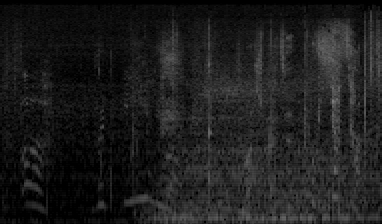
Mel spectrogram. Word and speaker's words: Revelio: Ugh, Revelio.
